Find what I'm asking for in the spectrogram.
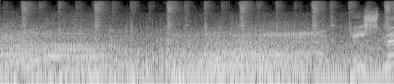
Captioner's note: bellowing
